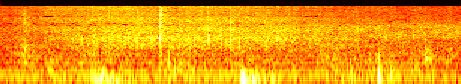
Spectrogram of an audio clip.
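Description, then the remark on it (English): Water is poured into a hot pot of cooking curry with meat, to make the curry sauce, raising a steady hissing sizzle with a few soft splashes and clinks scattered through it. No one speaks. “So this is the time I'm going to add the water, so which will make the curry sauce.”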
